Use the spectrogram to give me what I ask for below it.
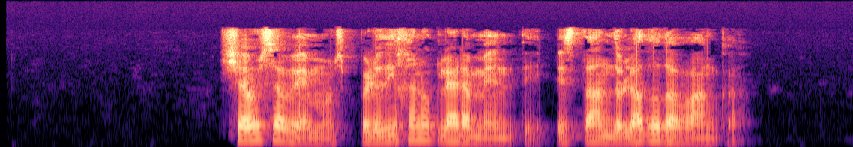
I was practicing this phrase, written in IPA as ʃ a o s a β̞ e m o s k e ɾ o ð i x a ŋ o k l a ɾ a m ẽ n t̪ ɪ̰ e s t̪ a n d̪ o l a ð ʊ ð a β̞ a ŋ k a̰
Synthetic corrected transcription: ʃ a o s a β̞ e m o s p e ɾ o ð i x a n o k l a ɾ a m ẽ n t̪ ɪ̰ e s t̪ a n d̪ o l a ð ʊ ð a β̞ a ŋ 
